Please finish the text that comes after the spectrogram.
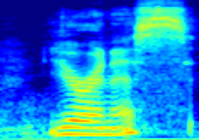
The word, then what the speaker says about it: Uranus: is a planet and that's how it is pronounced uranus it's a greek word means the heavens and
